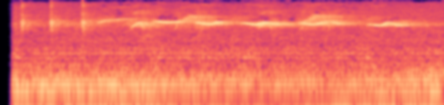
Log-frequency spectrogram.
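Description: A female blue-and-white flycatcher sings a thin, high, wavering warble that runs on for about two seconds over a steady low rumble of wind.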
